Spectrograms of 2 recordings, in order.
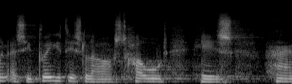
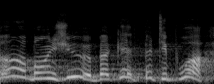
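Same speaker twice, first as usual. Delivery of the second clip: hammed-up French accent, high and sing-song; mock French; 10 semitones higher than usual. English guest mocking French swimmers, hammed-up French accent. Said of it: "all the French stride in to the water".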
